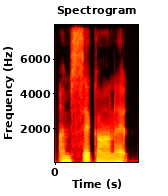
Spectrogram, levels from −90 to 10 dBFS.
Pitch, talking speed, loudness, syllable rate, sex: 175 Hz, 230 wpm, -17 LUFS, 4.5 syllables/s, female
